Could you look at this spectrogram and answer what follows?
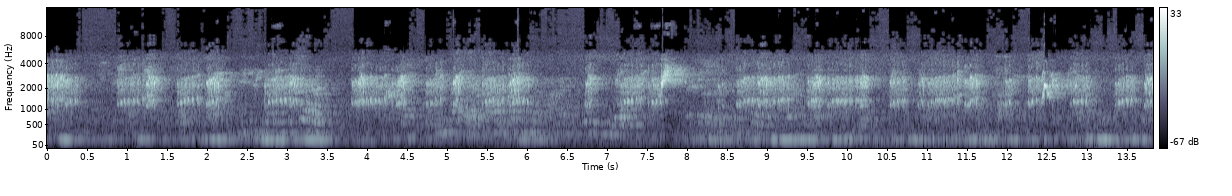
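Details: Red-whiskered bulbul delivering a long run of quick, clustered chirps in rapid succession, one after another, backed by a continuous low droning hum.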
